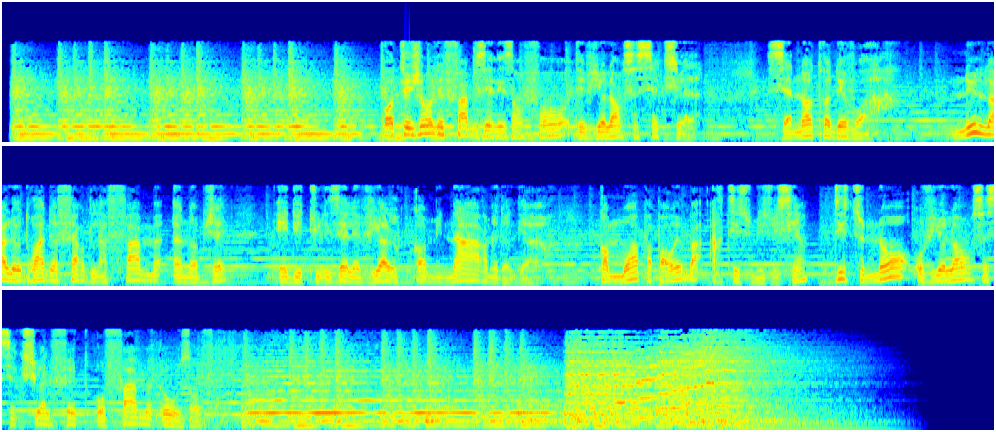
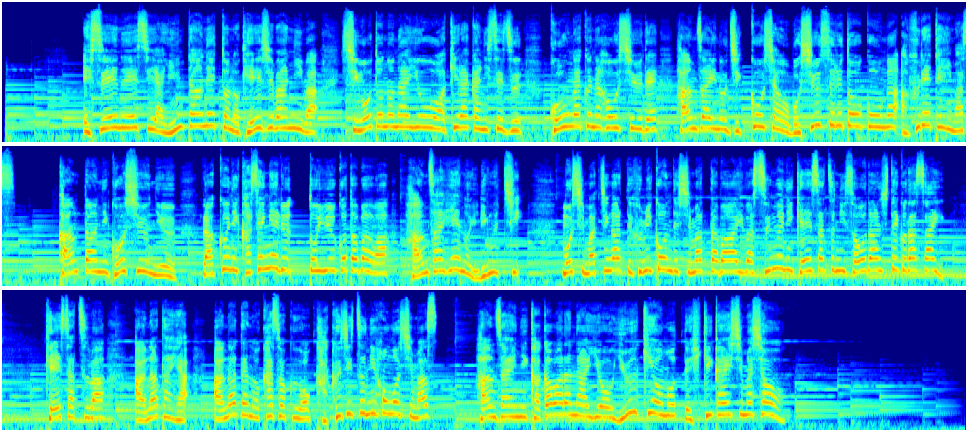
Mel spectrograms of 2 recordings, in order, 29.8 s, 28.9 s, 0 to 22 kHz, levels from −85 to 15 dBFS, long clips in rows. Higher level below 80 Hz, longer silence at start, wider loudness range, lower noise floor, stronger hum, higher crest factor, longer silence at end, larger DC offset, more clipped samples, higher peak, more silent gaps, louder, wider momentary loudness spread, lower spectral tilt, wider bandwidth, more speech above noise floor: first, -40 dBFS vs -48 dBFS; about the same, 0.05 s vs 0.05 s; first, 5 LU vs 1 LU; first, -55 dBFS vs -47 dBFS; neither; about the same, 18 dB vs 16 dB; first, 1.25 s vs 0.65 s; neither; neither; about the same, 0 dBFS vs -2 dBFS; neither; about the same, -16 LUFS vs -17 LUFS; first, 12 LU vs 5 LU; about the same, -4 dB/octave vs -3.5 dB/octave; second, 8.2 kHz vs 19.5 kHz; first, 38 dB vs 30 dB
